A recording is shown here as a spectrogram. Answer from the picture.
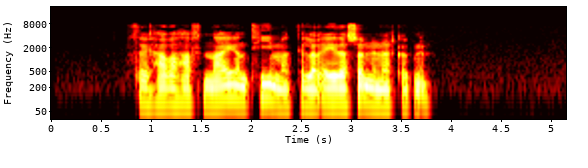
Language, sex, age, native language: Icelandic, male, 20-29, Icelandic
